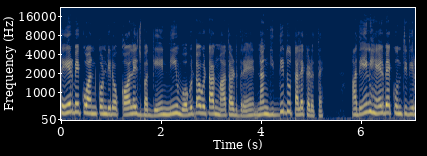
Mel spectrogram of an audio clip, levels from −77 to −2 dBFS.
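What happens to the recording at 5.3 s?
Nothing goes wrong at 5.3 s; the speech runs on intact through that moment with no dropout, click, distortion or other fault.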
